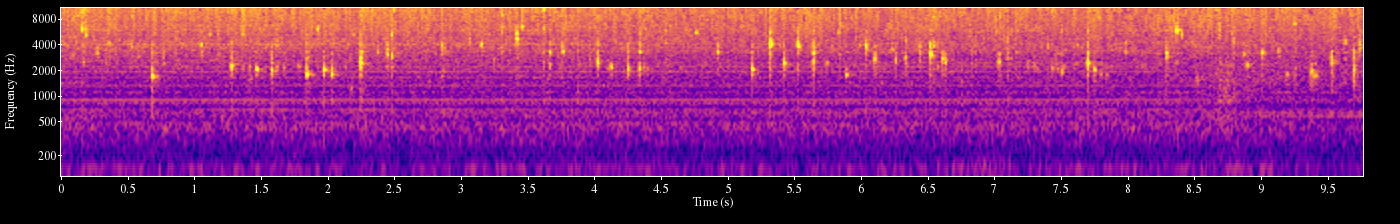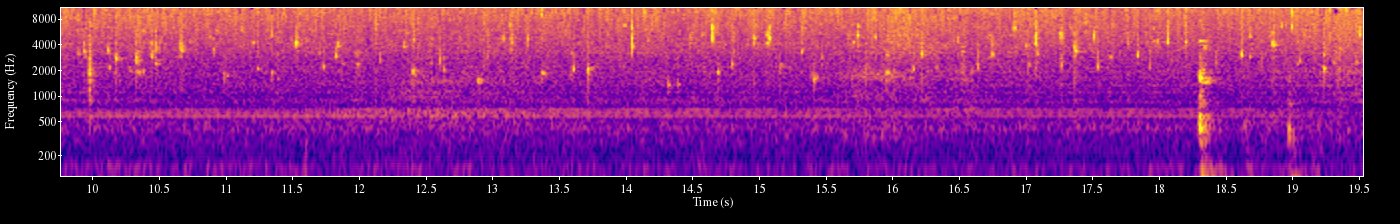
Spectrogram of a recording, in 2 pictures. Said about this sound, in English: I like the sound of a little buzzing with the water trickling around.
